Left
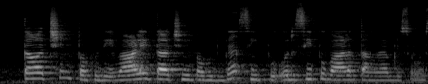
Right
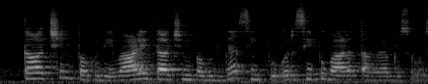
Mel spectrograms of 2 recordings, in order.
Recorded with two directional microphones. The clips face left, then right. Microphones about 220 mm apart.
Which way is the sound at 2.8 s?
30° left (ahead or behind).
